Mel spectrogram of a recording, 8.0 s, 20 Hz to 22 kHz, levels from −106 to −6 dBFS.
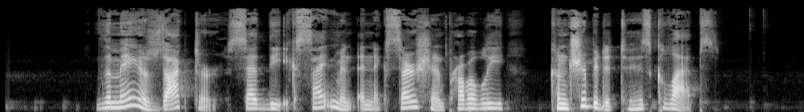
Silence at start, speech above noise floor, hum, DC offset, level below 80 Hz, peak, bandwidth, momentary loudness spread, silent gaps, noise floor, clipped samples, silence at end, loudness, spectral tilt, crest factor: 0.95 s; 54 dB; none; under 0.1%; -58 dBFS; -2 dBFS; 16 kHz; 10 LU; none; -76 dBFS; under 0.1%; 0.9 s; -22 LUFS; -5 dB/octave; 20 dB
